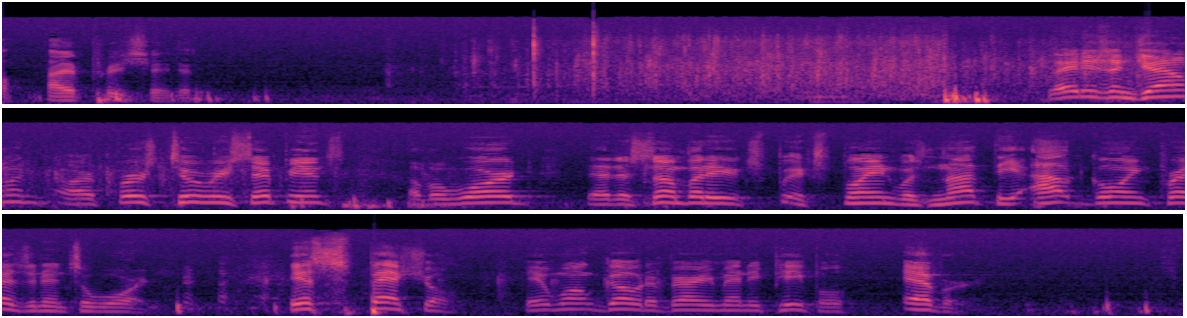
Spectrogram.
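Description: An elderly man speaks calmly into a microphone over loudspeakers in a large hall.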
